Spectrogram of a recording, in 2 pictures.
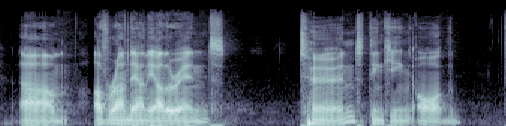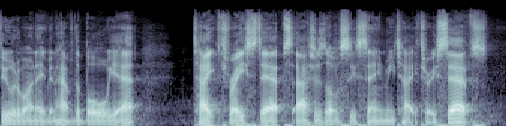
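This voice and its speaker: A man with an Australian accent at a moderate pace, on a very clean recording with a silent background. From Western Australia, Perth. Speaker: professional cricketer. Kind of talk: casual interview.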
